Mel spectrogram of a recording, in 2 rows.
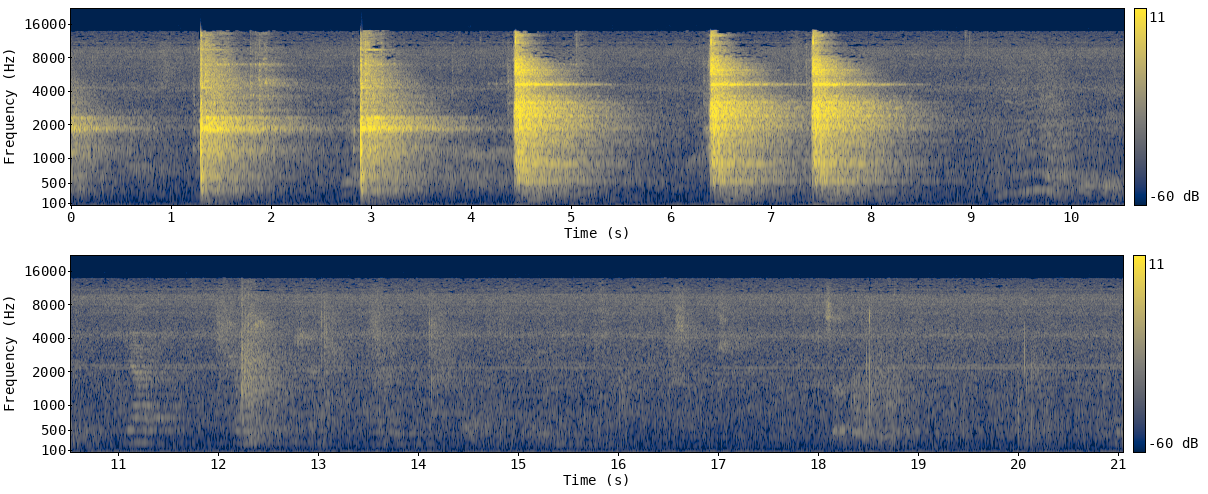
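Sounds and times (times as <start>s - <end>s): hammers striking metal structure: 0.0s - 8.8s.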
